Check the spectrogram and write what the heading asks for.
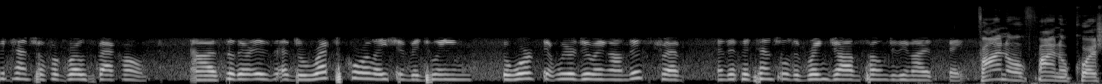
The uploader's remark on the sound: Calls Into The Madison Show From Air Force One. Called into The Madison Show on SiriusXM Urban View early Friday morning from aboard Air Force One.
